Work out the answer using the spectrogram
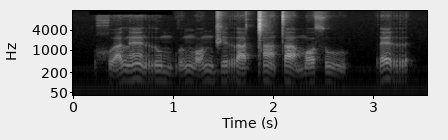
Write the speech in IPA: χʷ a˨˩˦ l ɛ̃˧˥˧ r u˧ m b ʊ˨˩˦ ŋ ɔ˨˩˦ n d͡ʒ ɪ˦˥ r a˩˥ ǀ ã˥˨ t a˥˨ m ɔ˦˥ s u˥˨ | ɾ ɛ˧˥˧ r

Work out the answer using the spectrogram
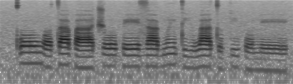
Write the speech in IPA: kʼ oː˦ w ɔ˨ t a˦ p aː˨ t͡ʃ oː˦ p eː˦ z a˦ ɡʷ ĩ˦ t i˨ w a˦ t ʊ˨ k i˦ p o˨ n eː˨

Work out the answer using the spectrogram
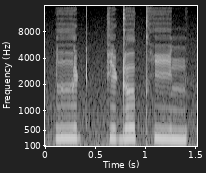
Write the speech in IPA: lː i ʈ kː i ɖ ə t̪ʰ i n

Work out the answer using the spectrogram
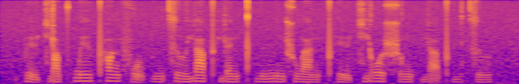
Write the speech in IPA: p ḛ˨˩ ɪ̯ t͡ɕ j ɑ˦ ʊ̯ pʰ w e˥ ɪ̯ pʰ ɑ˥˩ ŋ f o̰˨˩ ʊ̯ p i˧˥ ŋ t͡s ɹ̩˧˥ j ä˥ pʰ j ɛ˧˥ n t̪ʰ i˧˥ m i˧˥ n ʂ w a˧˥ n pʰ ḛ˨˩ ɪ̯ t͡ɕ j o˥˩ ʊ̯ ʂ ʊ˥ ŋ p j ä̰˨˩ pʰ i˥ t͡s ɹ̩˧˥

